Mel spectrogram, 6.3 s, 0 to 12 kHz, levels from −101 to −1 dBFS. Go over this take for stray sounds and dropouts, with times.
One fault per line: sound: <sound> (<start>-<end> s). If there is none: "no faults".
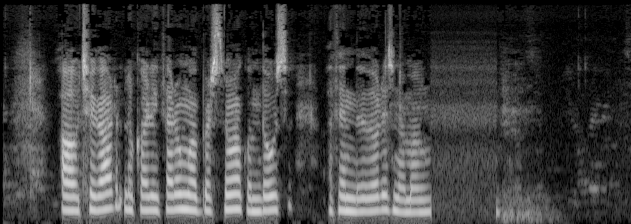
no faults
